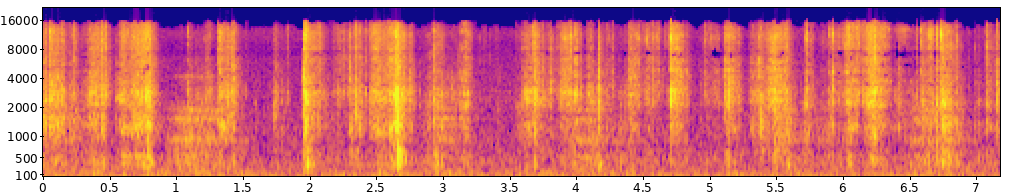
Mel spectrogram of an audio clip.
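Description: Faint, irregular rustling and crinkling of paper rose petals as they are handled and bent open by hand.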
